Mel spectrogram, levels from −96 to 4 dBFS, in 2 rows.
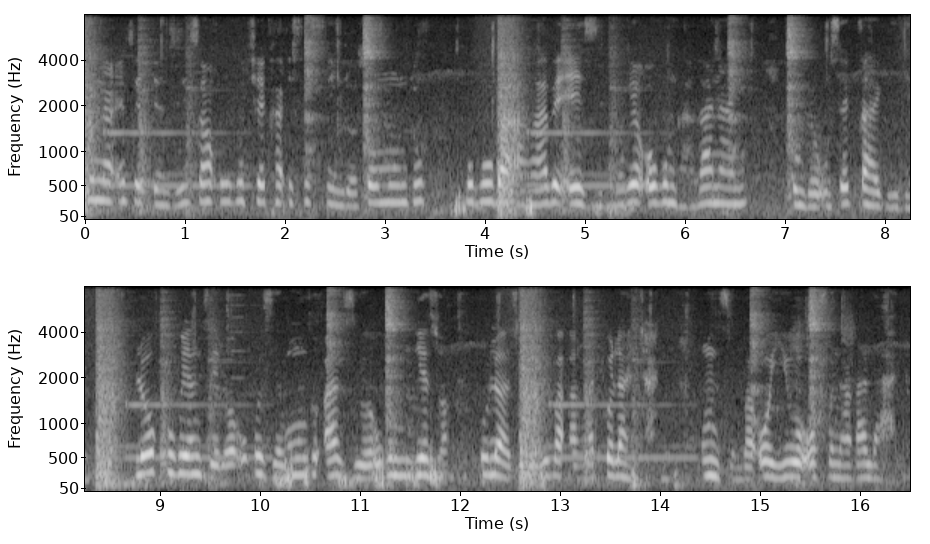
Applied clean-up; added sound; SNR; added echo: none; Dishes, pots, and pans; 9 dB; none.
